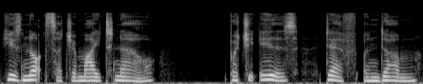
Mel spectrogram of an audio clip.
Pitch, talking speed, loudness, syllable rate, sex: 180 Hz, 185 wpm, -17 LUFS, 4.2 syllables/s, female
